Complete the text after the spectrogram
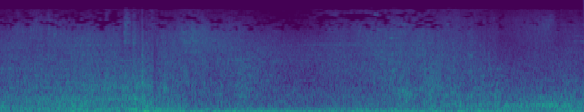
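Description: A huge explosion booms and rumbles.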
